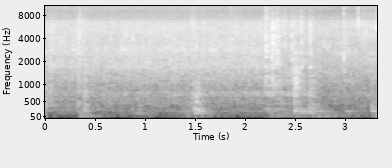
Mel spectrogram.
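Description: Fish head being stirred in a hot cooking pan, a continuous close sizzle broken by several scraping spatula strokes, louder toward the end, with no voices.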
